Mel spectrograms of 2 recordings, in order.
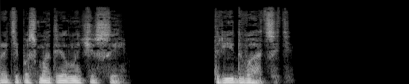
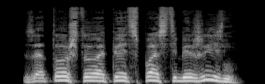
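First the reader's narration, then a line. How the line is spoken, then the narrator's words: Cheerful laughing. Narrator (Russian): весело рассмеялся Макфрайс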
